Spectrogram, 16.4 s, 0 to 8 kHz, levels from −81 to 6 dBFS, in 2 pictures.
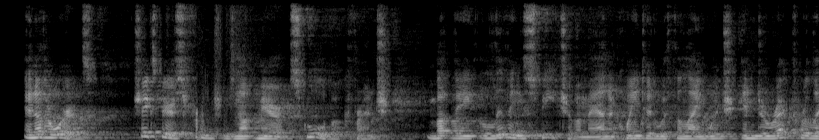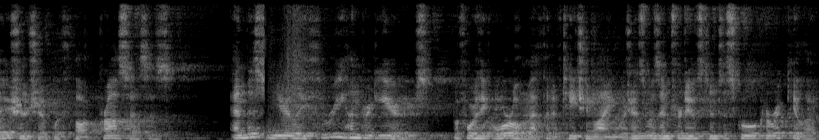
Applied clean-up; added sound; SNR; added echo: neural separator model SepFormer DNS4.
